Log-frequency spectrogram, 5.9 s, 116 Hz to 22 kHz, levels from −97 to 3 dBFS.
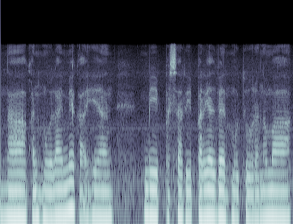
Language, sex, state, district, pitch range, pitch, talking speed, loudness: Mizo, male, Mizoram, Aizawl, 125-130 Hz, 125 Hz, 155 wpm, -15 LUFS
